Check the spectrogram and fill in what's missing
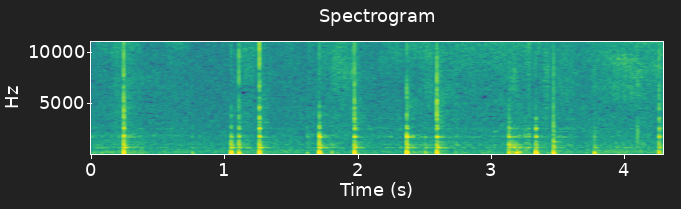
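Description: Long acrylic nail tips tap and scratch on the surface of a solid, light wooden butcher block board. Eleven short, dry taps with bright clicky tops die away almost instantly over a faint, steady scratchy hiss.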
